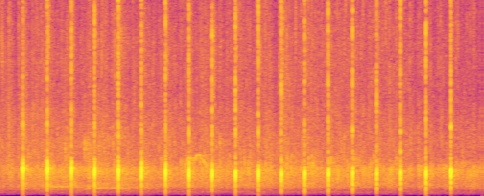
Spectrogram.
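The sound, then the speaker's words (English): An audience applauds two men, sharp claps landing in a steady, even beat over a dense wash of crowd clapping, about twenty claps across the stretch with no talking. “Can we applaud these two men?”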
